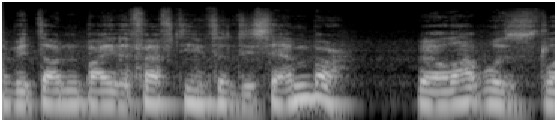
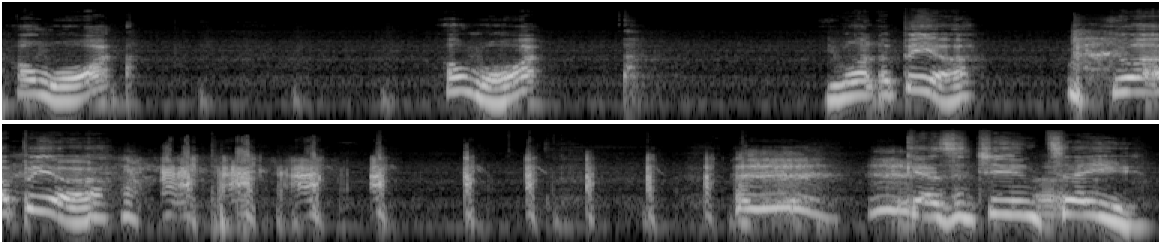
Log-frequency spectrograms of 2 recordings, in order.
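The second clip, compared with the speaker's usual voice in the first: put-on southern English accent; 8 semitones higher than usual. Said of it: "I could put the accent on".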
